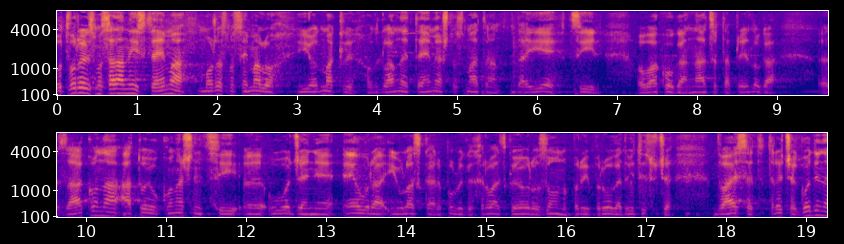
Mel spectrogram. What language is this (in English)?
Croatian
